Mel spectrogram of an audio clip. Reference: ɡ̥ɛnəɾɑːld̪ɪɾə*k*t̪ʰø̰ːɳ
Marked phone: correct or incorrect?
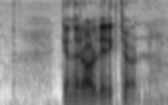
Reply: correct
